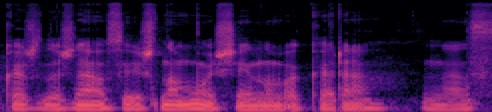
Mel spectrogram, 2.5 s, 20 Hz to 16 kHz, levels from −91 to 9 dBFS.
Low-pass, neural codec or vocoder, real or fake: 14.4 kHz; none; real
